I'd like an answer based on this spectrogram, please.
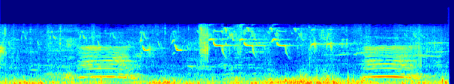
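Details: Hallikar bull calf at Kelamangalam cow market, South India, mooing twice, each low, drawn-out call lasting about a second and spaced roughly four seconds apart, with bird chirps and market chatter between.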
